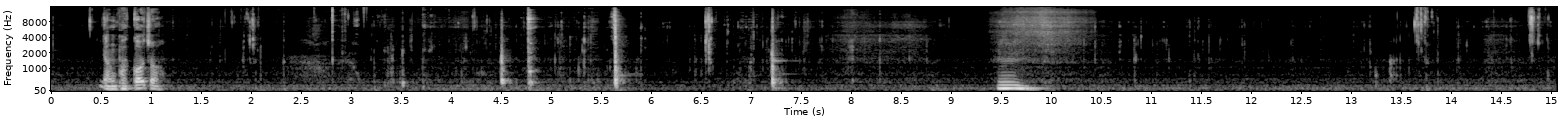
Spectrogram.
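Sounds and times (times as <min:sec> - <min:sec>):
wet chewing clicks and crunches: 0:01.6 - 0:08.1, 0:10.4 - 0:15.0
person grunting: 0:09.4 - 0:10.1.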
